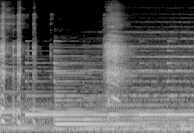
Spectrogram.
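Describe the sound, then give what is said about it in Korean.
Sobbing and whimpering voice of Cinderella, left alone and crying in an animated fairy-tale, with breathy gasps and wavering, drawn-out cries. “신데렐라는 혼자 남아 울고 있었지요.”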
